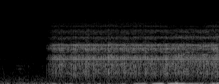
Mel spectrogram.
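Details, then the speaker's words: Unisonic 6 band radio on shortwave with the 31-foot vertical antenna disconnected, volume turned up; hiss with faint steady whistle, static blamed on nearby electronics: computer, monitor and two HTs charging next to the radio. "Now, part of that is caused by all the electronics going on in my room right now. I've got the computer on, got the monitor on, actually charging 2 HTs right next to the radio."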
